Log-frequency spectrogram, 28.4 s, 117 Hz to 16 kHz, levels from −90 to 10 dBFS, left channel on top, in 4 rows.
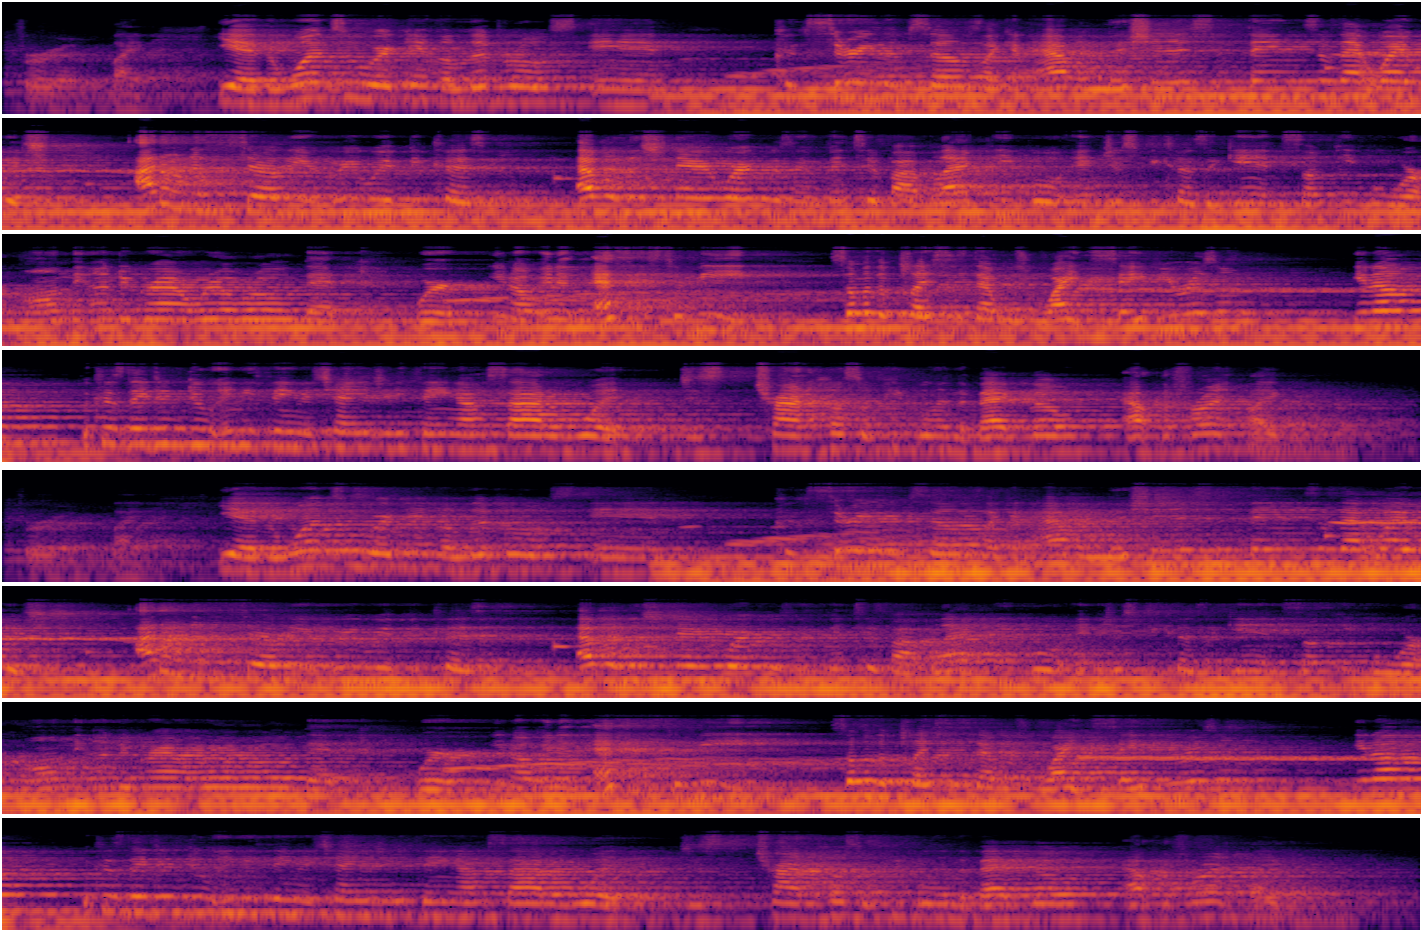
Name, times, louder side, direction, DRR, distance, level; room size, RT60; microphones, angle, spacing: voice 1, 0.1-0.7 1.1-3.4 3.9-9.5 10.0-17.9 18.3-20.4 20.9-21.3 21.7-27.7, left 3 dB, 40° left, 1 dB, 2.2 m, -28 dB
sound 1, 3.2-21.3, right 2 dB, 65° right, 1.1 m, -26 dB
27.0 x 18.0 x 6.0 m, 2.4 s
head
